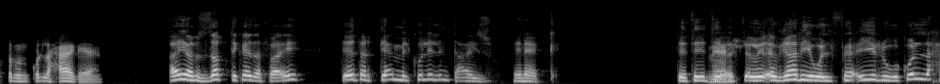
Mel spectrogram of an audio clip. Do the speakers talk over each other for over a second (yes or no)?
no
